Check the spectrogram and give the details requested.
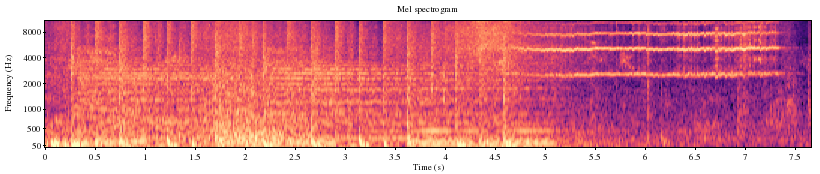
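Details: Loud music with deep bass and vehicle-like noise plays throughout, ending in a fading high ringing tone; no animal voice can be picked out.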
